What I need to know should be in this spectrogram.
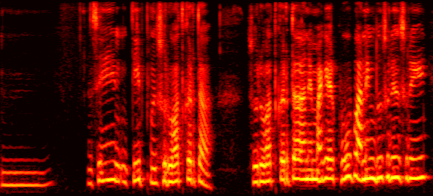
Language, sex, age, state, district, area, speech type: Goan Konkani, female, 60+, Goa, Ponda, rural, spontaneous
